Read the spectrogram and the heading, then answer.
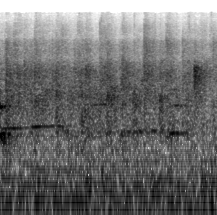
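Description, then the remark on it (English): An audience at the launch of the Fight Like a Girl anthology applauds in a dense, steady wash of many overlapping claps, holding at a fairly even loudness for a couple of seconds with no voices on top. “Big round of applause”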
